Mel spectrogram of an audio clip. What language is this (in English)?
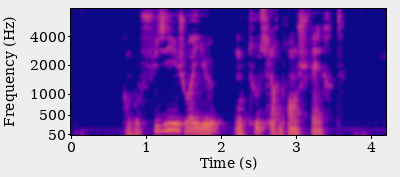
French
